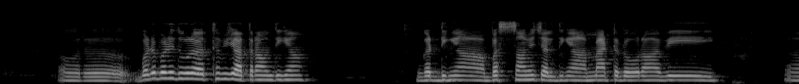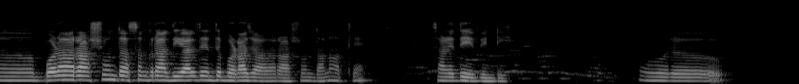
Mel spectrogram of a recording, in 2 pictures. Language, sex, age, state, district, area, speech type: Dogri, female, 30-45, Jammu and Kashmir, Reasi, rural, spontaneous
